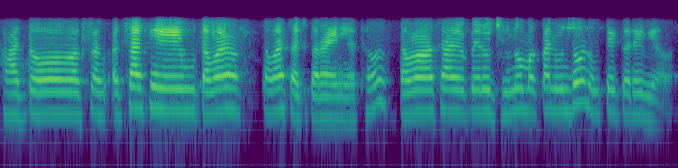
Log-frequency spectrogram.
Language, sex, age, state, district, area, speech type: Sindhi, female, 30-45, Gujarat, Junagadh, urban, conversation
